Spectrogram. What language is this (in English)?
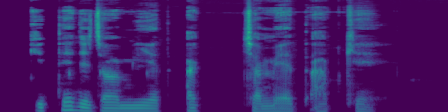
Kalenjin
